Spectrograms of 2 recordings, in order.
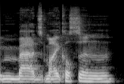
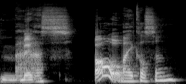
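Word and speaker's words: Mads Mikkelsen: but I always say mads Michaelson it's I found out recently it's actually pronounced Mass Michael like no d uh yeah you pronounce it without the D but I'll still call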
